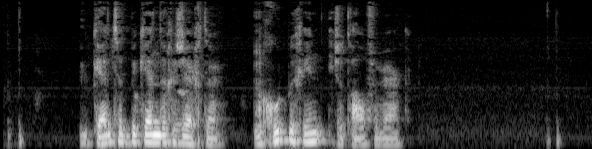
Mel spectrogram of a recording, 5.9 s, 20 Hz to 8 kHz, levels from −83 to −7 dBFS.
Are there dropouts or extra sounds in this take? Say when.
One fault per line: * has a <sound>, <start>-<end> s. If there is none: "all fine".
all fine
